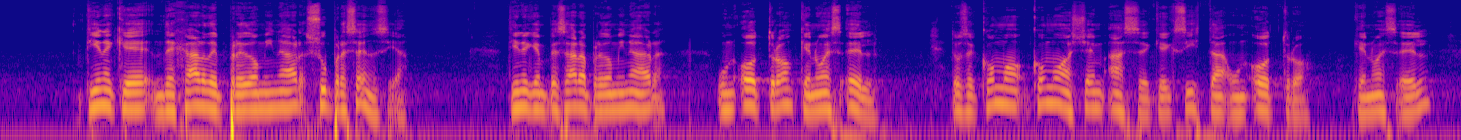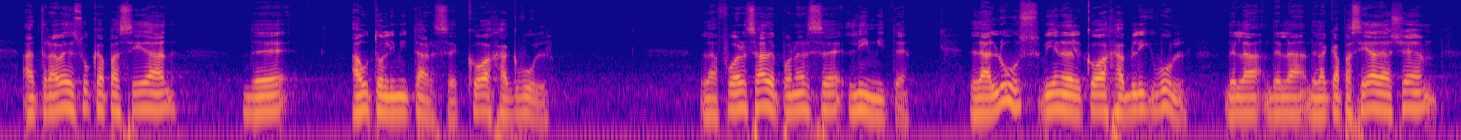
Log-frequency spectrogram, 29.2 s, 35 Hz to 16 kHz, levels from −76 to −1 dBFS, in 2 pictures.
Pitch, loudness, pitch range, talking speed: 130 Hz, -24 LUFS, 115-145 Hz, 120 wpm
